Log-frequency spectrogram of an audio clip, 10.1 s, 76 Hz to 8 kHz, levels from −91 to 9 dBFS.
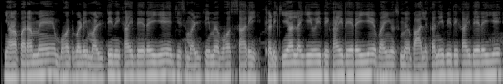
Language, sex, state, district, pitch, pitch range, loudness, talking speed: Hindi, male, Bihar, Jamui, 120 Hz, 115-125 Hz, -27 LUFS, 185 wpm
